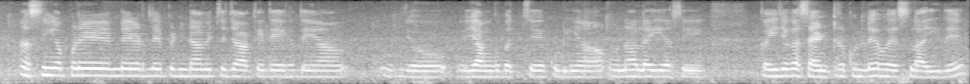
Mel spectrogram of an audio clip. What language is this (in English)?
Punjabi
